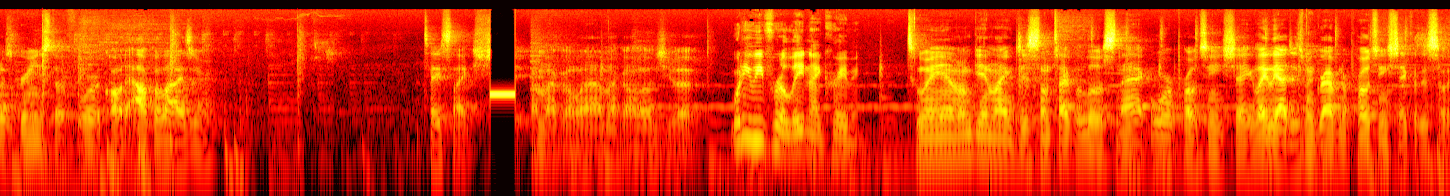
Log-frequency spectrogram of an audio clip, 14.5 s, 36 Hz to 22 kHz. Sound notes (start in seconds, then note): 4.9 beep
